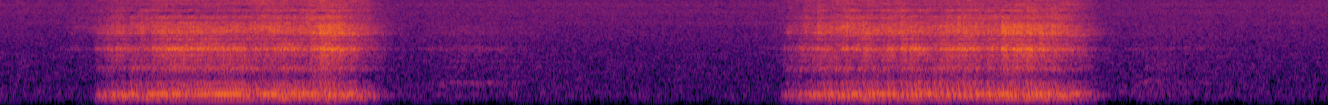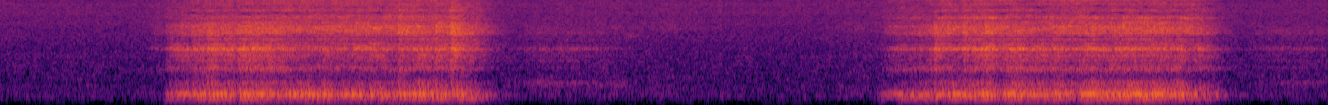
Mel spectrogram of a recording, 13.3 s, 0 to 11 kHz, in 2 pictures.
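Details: Father snoring during sleep: four loud, rasping snores on regular breaths, about 17 per minute, with quiet gaps between.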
